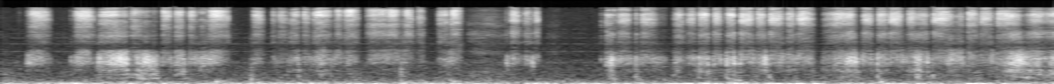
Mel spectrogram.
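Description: A charcoal stick is scratched in repeated strokes along the right side of a kraft paper sketchbook page resting on a dark desk. It makes a dry, bright, gritty rasp with a faint low rumble beneath, broken by short pauses between strokes and a brief quieter gap near the middle.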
